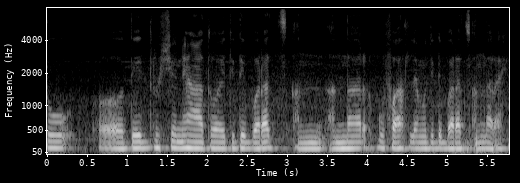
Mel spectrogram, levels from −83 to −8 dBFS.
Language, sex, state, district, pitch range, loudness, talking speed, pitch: Marathi, male, Maharashtra, Pune, 125-130 Hz, -29 LUFS, 155 wpm, 125 Hz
